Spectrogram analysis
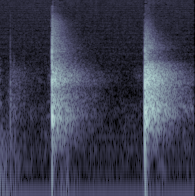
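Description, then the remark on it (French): Two sharp, loud slaps about a second apart as a man slaps another man he has just pulled in through the front door, each a crisp smack of skin on skin that rings out briefly before fading, with no voices. “Il le gifle.”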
